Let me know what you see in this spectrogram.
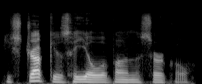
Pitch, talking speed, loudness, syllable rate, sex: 110 Hz, 205 wpm, -21 LUFS, 4.8 syllables/s, male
